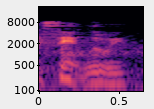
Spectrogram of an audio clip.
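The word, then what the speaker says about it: St. Louis: pardon me st louis that's the french way saint louis because we don't pronounce the us that's right and uh you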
